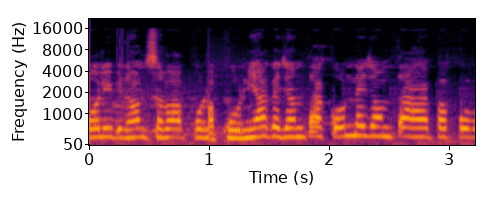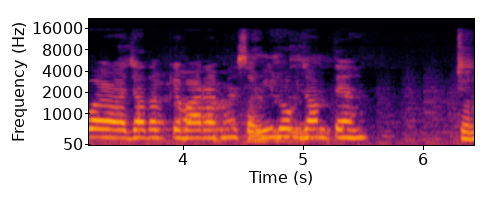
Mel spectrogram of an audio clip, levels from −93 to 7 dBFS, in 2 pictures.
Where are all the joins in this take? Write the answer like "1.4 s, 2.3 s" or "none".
1.0 s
